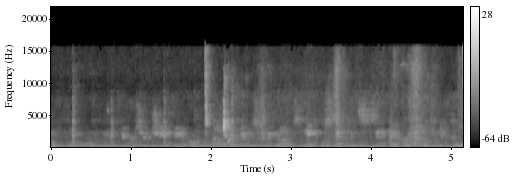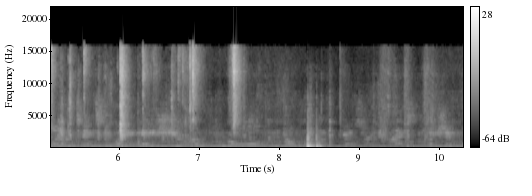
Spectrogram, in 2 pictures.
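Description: Cooking oil heating in a hot nonstick pan on an electric coil burner, with scattered small ticks and pops. A single loud thump comes a little past eight seconds in, over a steady low hum.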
